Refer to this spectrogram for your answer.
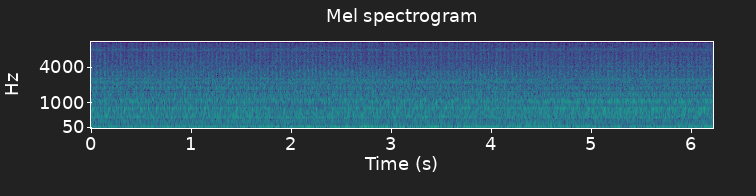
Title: Honda City Engine Rough Idle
